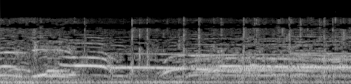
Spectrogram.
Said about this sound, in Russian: «Вагнер – сила» – такими восклицаниями и аплодисментами провожали жители Ростова-на-Дону, уходящие из города колонны ЧВК «Вагнер».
